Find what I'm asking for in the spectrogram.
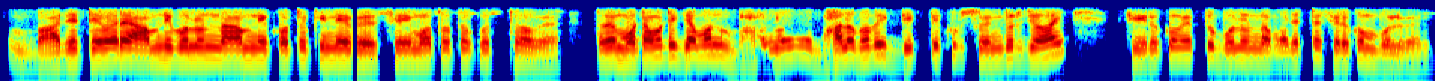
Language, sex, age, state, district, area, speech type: Bengali, male, 18-30, West Bengal, Paschim Medinipur, rural, conversation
